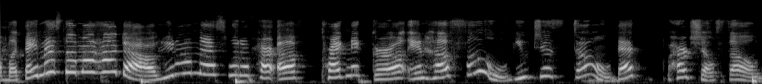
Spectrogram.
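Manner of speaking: high, loud comic outrage; a pregnant woman defending her hot dog, loudly indignant; mock indignation. Real, not acted. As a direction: rant it up high like a wronged diva.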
